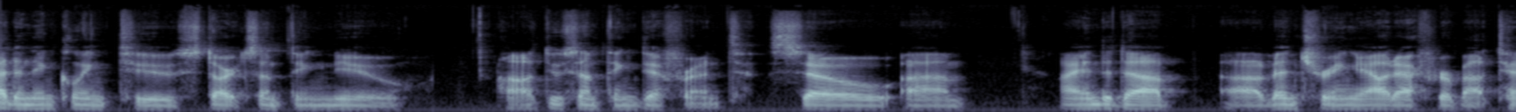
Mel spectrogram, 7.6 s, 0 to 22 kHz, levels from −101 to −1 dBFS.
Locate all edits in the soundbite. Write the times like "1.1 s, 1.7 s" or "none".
none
